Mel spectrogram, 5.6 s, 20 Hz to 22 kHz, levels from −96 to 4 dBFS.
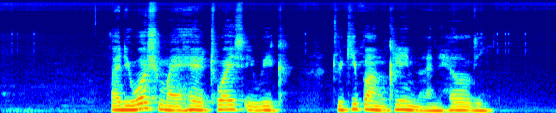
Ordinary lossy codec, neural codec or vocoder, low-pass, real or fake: none; none; 19.8 kHz; real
